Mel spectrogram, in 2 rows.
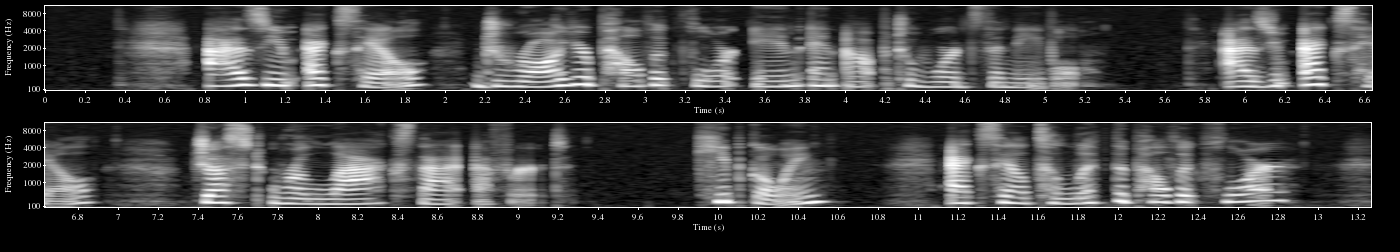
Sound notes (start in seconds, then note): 7.0 inhale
